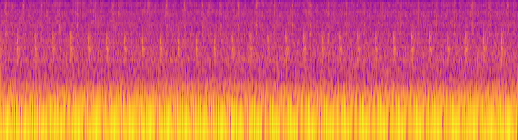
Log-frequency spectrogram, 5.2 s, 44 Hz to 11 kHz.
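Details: 2004 Silverado 6.0L LQ4, cold start: a steady, evenly spaced knock about three a second over the low idle. It begins 30–60 seconds after starting and quiets when warm. Owner wonders about rod knock, lifter, piston slap or flex plate.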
